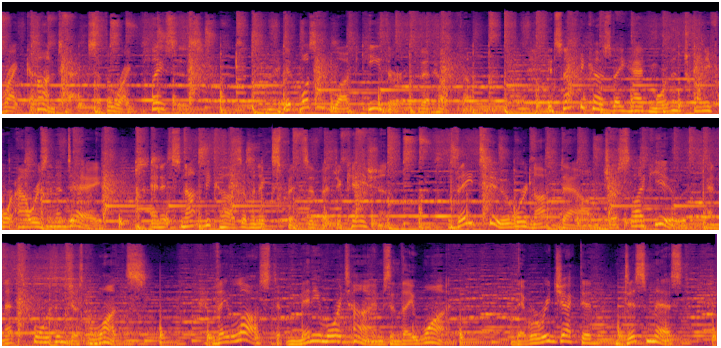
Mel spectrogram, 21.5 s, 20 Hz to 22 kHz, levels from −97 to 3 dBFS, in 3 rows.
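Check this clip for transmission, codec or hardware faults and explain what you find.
There is one fault, gain pumping, and it runs through the whole clip. The gain keeps pumping, with the level swinging by something like 10 dB. Loud and quiet passages sit unnaturally close together, so everything sounds squashed. The likely cause is input gain set far too high for the microphone, with a fast limiter or compressor clamping down on each peak and releasing in the pauses.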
